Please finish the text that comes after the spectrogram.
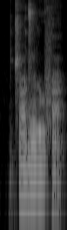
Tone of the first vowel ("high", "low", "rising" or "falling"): high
